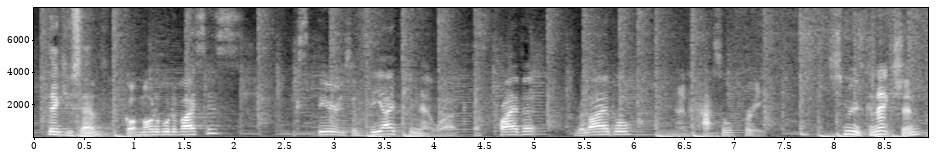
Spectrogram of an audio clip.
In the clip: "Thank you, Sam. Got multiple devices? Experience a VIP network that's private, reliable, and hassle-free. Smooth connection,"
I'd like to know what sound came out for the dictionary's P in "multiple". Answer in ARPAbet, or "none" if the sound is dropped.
B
